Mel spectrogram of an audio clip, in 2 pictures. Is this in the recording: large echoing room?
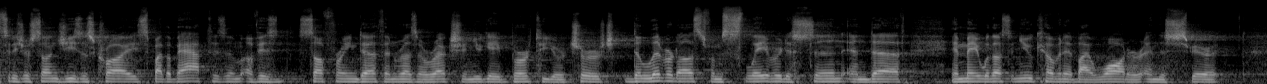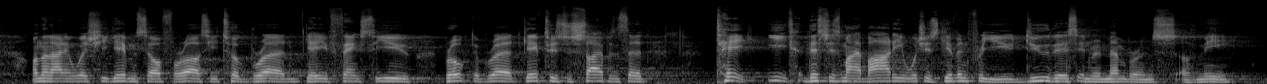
yes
